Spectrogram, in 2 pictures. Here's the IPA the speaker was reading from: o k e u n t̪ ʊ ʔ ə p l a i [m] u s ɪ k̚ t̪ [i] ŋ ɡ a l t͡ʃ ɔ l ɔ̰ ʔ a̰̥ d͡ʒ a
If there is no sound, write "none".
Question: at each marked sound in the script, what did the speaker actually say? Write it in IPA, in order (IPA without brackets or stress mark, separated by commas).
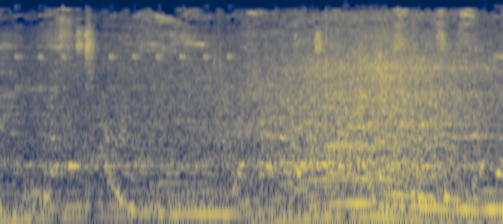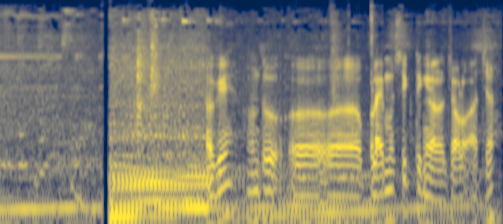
m, i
